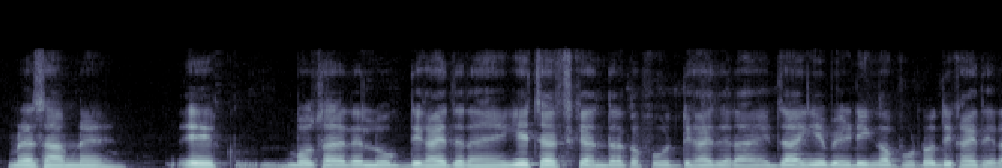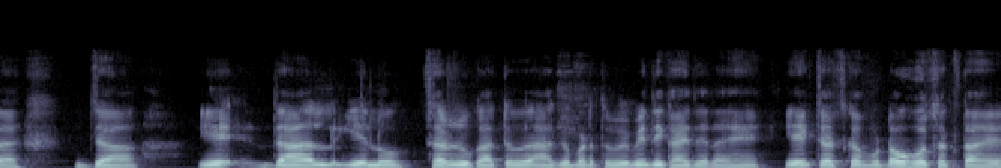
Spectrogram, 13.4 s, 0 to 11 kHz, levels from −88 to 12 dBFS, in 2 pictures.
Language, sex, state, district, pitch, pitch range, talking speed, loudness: Hindi, male, Chhattisgarh, Sukma, 130 Hz, 125-145 Hz, 240 wpm, -19 LUFS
